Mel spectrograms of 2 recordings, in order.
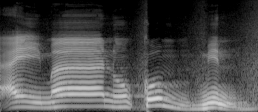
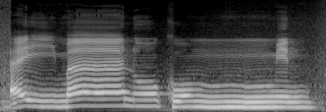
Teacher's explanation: Ya, setiap mim yang bertemu dengan mim atau nun yang bertemu dengan nun, maka bukan saja masuk atau memasukkan bacaannya ke dalam huruf yang kedua, tapi dengan tambahan juga dengan tambahan dengung.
